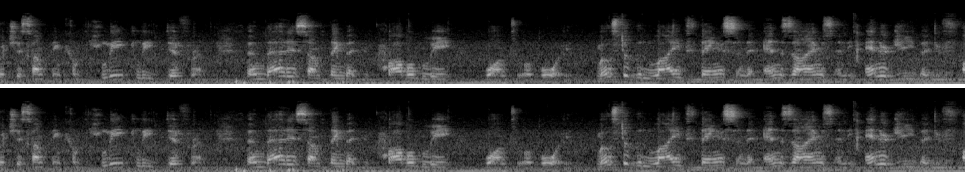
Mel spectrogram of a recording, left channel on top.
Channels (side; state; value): both; identical; correlation 1.00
